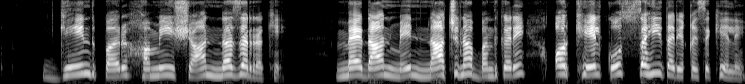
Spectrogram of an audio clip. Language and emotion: Urdu, angry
